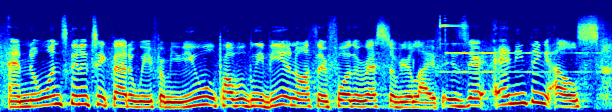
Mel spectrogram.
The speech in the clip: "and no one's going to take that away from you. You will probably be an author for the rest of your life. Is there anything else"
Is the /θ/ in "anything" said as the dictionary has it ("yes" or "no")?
yes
